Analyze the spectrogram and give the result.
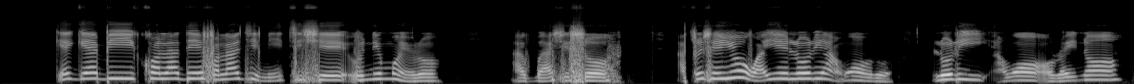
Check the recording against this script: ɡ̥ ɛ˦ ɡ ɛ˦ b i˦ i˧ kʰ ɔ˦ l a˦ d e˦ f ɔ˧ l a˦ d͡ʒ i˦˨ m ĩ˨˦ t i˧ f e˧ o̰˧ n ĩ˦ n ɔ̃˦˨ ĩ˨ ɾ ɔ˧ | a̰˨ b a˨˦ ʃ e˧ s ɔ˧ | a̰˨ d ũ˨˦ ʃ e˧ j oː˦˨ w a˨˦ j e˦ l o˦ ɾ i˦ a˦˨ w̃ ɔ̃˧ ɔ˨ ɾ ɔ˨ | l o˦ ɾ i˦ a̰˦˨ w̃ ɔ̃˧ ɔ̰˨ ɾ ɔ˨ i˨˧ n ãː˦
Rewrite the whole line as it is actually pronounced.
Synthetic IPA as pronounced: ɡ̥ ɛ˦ ɡ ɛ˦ b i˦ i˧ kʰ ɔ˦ l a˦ d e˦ f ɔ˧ l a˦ d͡ʒ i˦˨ m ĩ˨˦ t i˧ ʃ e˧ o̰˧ n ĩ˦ m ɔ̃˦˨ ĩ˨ ɾ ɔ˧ | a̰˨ ɡ͡b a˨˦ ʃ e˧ s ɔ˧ | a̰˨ t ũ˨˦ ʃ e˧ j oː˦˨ w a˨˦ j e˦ l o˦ ɾ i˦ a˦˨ w̃ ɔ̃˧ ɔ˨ ɾ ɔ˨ | l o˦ ɾ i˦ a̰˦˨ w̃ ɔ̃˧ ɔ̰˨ ɾ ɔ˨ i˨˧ n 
